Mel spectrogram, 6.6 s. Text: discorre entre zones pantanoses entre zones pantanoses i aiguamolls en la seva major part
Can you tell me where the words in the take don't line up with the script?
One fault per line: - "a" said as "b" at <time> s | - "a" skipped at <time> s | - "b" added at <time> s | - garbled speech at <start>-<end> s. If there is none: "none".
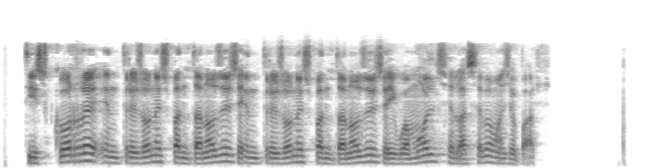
none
